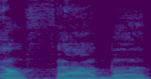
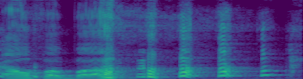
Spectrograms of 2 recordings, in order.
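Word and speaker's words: Elphaba: I've read wiked I was about to say I'm like Alaba that's not it I'm like it's alphaba so Elise is alphaba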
